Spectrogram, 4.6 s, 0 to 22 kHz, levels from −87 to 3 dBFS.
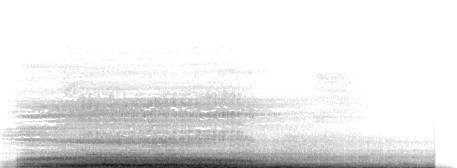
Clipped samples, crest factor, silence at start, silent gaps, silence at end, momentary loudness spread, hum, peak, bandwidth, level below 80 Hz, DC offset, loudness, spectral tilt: under 0.1%; 14 dB; 0.2 s; none; 0.2 s; 20 LU; none; 0 dBFS; 8.8 kHz; -32 dBFS; under 0.1%; -14 LUFS; -10 dB/octave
